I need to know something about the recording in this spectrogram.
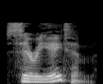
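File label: "seriatim", British English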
